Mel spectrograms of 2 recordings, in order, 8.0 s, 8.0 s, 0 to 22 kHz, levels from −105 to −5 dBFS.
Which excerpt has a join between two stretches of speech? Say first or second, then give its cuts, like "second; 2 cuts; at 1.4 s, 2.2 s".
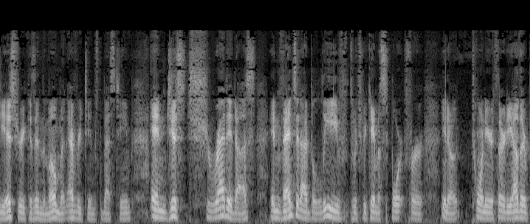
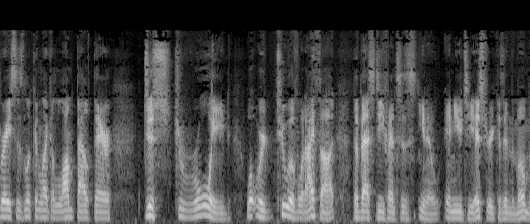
first; 2 cuts; at 2.2 s, 5.3 s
